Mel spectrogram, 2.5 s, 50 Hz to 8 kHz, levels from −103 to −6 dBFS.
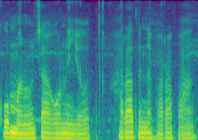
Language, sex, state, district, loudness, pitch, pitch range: Chakma, male, Tripura, Unakoti, -17 LUFS, 100 Hz, 95-110 Hz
